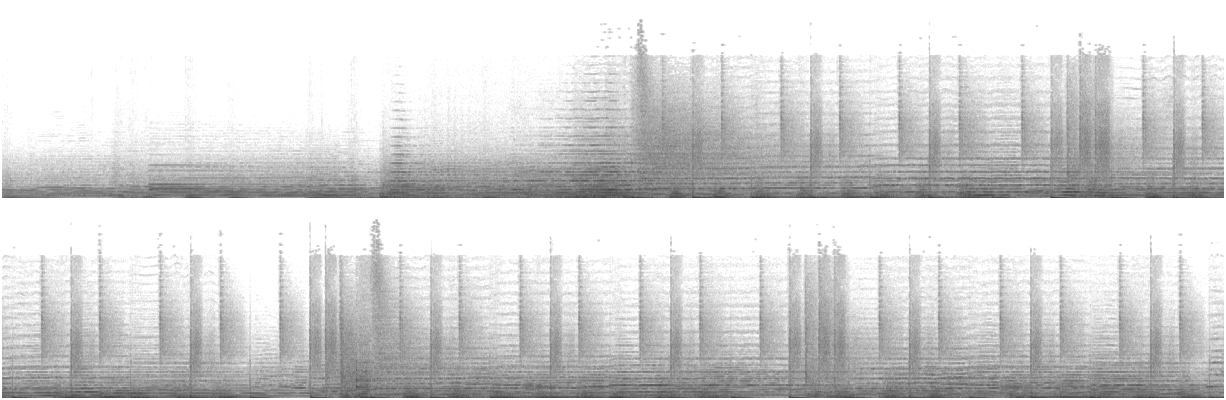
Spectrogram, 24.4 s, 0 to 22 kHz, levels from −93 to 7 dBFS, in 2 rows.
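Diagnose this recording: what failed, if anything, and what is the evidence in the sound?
Nothing in the capture, conversion, processing or playback chain gives an audible sign of failure, so there is no fault to diagnose.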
